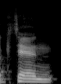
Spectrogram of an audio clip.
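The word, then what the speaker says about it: Kitan: Um, then we came back with uh Katan Katon. He actually pronounces it Katon. I'm sorry if I've been saying that wrong.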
